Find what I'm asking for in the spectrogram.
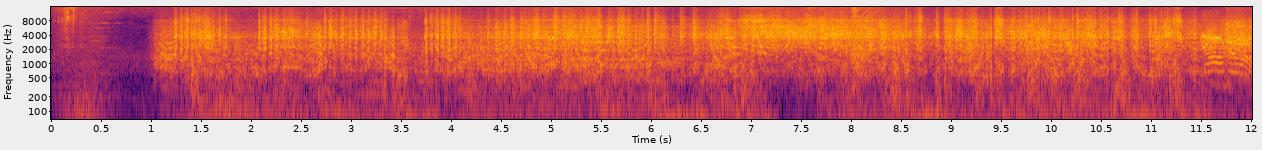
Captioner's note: sounds of battle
